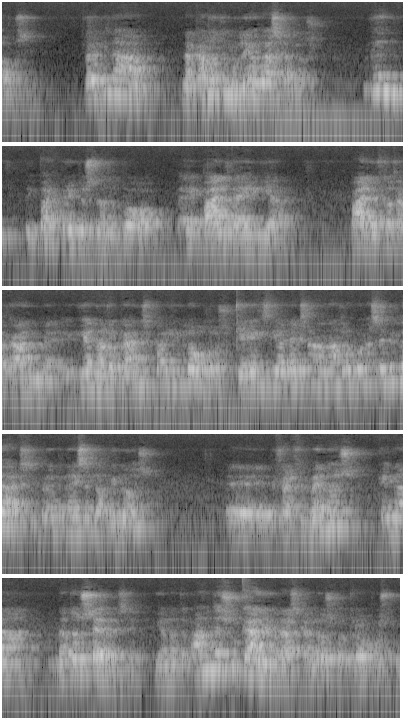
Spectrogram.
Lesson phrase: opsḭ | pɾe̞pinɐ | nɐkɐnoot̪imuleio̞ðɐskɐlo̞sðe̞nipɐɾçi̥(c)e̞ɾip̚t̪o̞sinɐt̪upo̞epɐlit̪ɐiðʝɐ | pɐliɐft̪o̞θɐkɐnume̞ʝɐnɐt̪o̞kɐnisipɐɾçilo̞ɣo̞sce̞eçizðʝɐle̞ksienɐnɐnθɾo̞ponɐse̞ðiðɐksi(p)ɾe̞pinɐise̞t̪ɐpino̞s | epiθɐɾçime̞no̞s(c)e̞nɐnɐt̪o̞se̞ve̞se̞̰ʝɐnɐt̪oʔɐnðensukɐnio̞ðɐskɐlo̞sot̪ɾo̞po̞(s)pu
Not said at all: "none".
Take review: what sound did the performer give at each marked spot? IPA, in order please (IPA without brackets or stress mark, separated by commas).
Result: p, p, c, s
